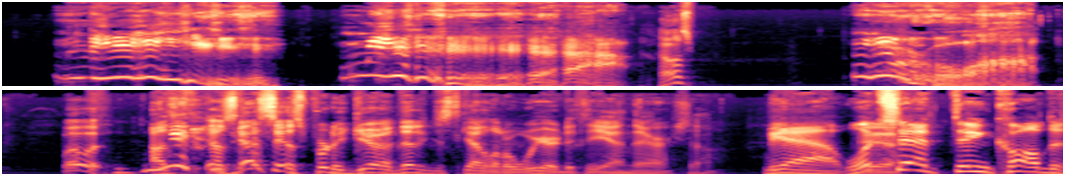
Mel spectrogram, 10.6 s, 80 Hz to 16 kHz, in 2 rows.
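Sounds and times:
person loudly imitating a horse whinnying: 0.3 - 3.2, 4.2 - 5.3
speech: 1.0 - 1.5, 2.2 - 3.6, 4.4 - 10.5.

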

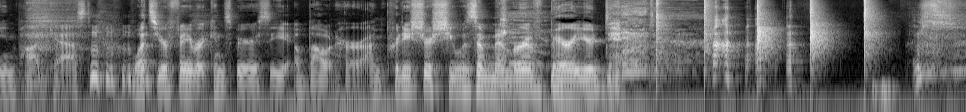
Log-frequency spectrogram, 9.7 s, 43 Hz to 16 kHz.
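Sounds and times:
speech: 0.0 - 6.6
people clapping: 6.5 - 9.0.

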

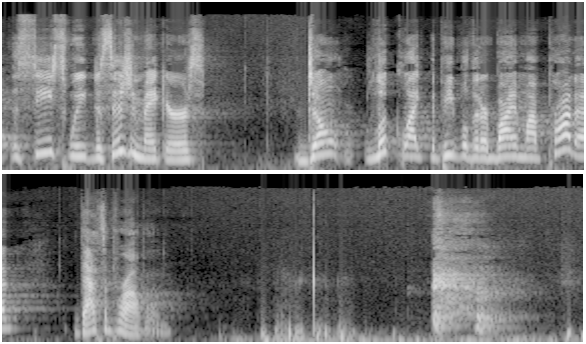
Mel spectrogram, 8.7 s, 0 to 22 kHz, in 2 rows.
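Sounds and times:
speech: 0.0 - 1.6, 2.2 - 5.7
person coughing: 7.6 - 8.4.

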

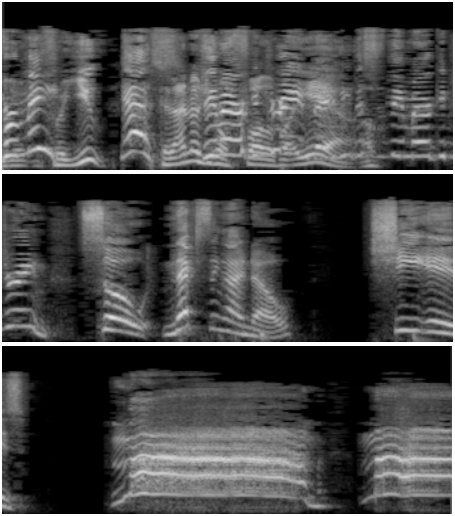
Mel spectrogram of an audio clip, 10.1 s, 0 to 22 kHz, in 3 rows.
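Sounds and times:
speech: 0.0 - 7.0, 7.6 - 10.1
voice imitating a child screaming for mom: 7.6 - 10.1.

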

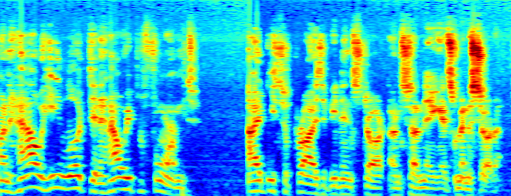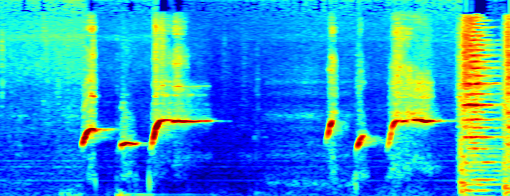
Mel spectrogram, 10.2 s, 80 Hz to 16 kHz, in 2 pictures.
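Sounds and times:
speech: 0.0 - 5.2
person whistling rising sliding notes: 5.9 - 7.4, 8.4 - 10.1.

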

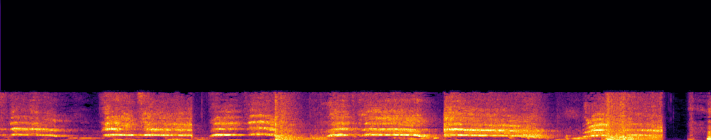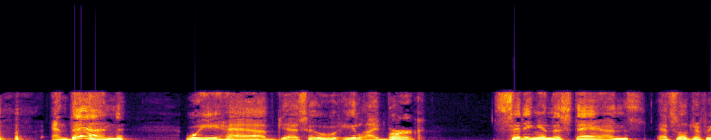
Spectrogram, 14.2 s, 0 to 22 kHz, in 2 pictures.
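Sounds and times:
man screaming in strained bursts: 0.0 - 6.7
heavy crashing impacts and splintering thuds of a door: 2.7 - 3.5, 6.0 - 6.6
fist punching through a door: 2.7 - 3.6, 6.0 - 6.6
speech: 7.7 - 11.4, 12.1 - 14.2.

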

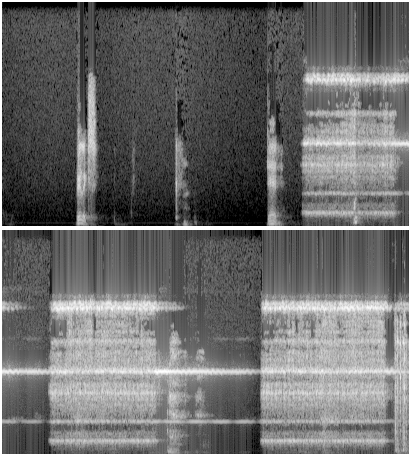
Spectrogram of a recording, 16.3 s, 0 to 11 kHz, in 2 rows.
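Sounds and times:
speech: 1.5 - 2.0, 5.3 - 5.7, 7.0 - 7.2
telephone ringing in long electronic bursts: 6.0 - 16.2.

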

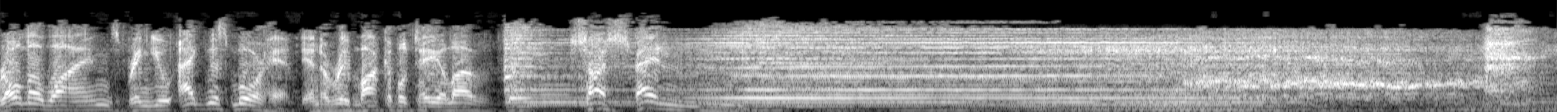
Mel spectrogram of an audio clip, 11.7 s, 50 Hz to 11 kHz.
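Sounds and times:
speech: 0.1 - 5.8
car engine roaring driving fast up a steep winding mountain road: 5.2 - 11.6.

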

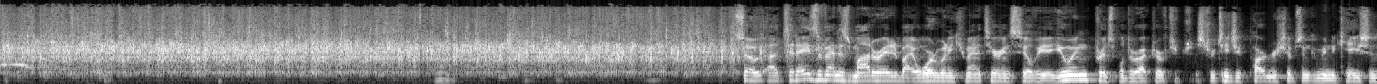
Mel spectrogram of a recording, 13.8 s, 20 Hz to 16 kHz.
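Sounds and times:
sizeable audience applauding librarians at an event: 0.0 - 8.3
speech: 7.4 - 13.7.

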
